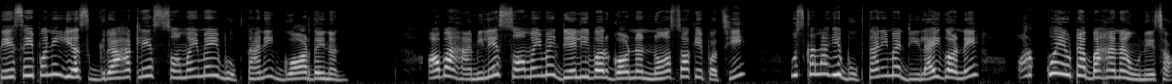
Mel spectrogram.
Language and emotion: Nepali, disgusted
